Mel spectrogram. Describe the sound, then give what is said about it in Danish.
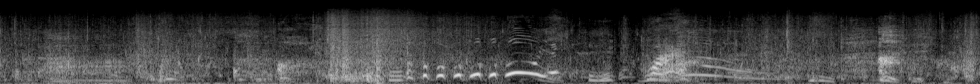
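Cold water splashes and sloshes over stones in irregular bursts, with people's voices mixed in and a brief run of rapid tonal chirps partway through. “Hold op, vand.”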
